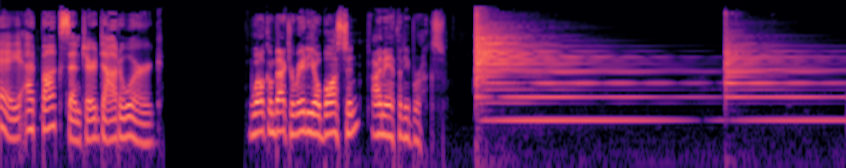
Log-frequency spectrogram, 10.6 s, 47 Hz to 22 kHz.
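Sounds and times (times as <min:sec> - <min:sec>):
speech: 0:00.0 - 0:02.1, 0:03.1 - 0:05.6
bell of a 100-foot red lightship docked in East Boston: 0:05.9 - 0:10.5.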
